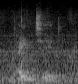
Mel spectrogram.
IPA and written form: ˈpeɪntɪd (painted)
